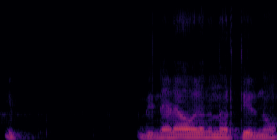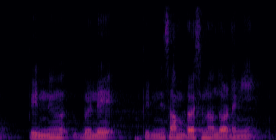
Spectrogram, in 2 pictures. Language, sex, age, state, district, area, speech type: Malayalam, male, 18-30, Kerala, Malappuram, rural, spontaneous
